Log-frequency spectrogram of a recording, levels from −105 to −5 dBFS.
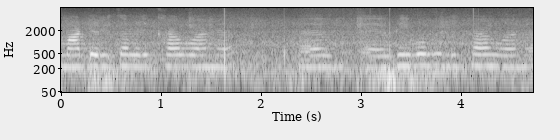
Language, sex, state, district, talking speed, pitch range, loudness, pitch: Hindi, female, Bihar, Saran, 140 wpm, 225-235 Hz, -23 LUFS, 230 Hz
